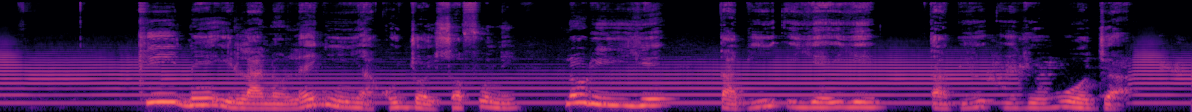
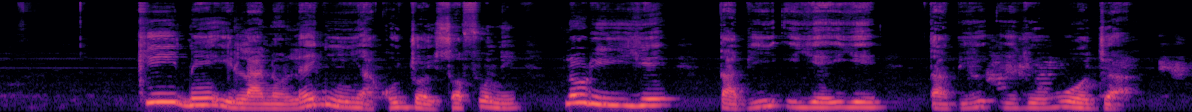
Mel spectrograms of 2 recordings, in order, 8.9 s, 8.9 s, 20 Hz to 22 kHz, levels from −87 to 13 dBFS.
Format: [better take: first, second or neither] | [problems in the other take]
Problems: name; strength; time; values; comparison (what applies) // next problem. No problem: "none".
second | background sound (Trumpet); 10 dB below the speech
